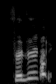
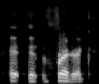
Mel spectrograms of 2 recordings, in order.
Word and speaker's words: Friedrich: Am I pronouncing that right? Is it Friedrich? It's Frederick.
